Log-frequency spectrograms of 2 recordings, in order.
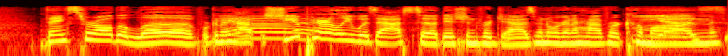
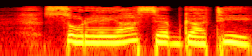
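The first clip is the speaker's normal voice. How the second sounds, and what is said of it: Put-on Persian accent. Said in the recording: “That's my Persian accent.”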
